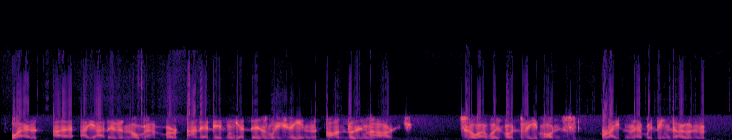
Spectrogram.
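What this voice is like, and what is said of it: Regional accent through artificial voice box. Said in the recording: “you still have your accent, have you? It's there somewhere. ... You definitely still have your accent. ... that voice box, which is outside your body”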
